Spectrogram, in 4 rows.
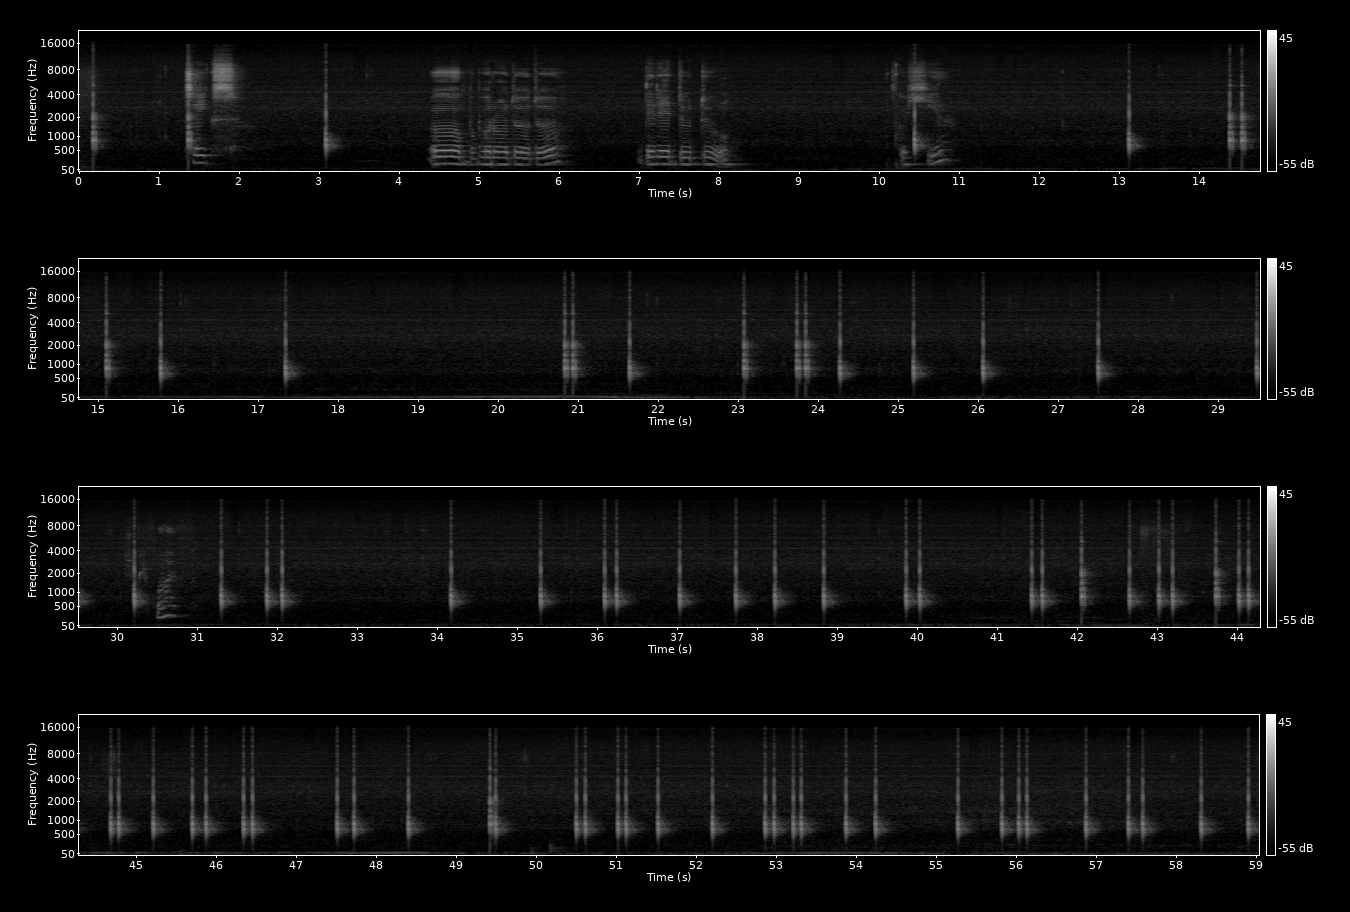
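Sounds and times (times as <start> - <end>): chess move wooden plops: 10.2 - 10.7, 14.4 - 16.0, 17.3 - 17.6, 20.8 - 22.0, 23.0 - 24.5, 25.2 - 25.4, 26.0 - 26.4, 27.5 - 27.8, 29.5 - 30.5, 31.3 - 32.3, 34.2 - 34.4, 35.3 - 39.1, 39.8 - 40.3, 41.4 - 46.7, 47.5 - 48.7, 49.4 - 54.5, 55.2 - 59.0.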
